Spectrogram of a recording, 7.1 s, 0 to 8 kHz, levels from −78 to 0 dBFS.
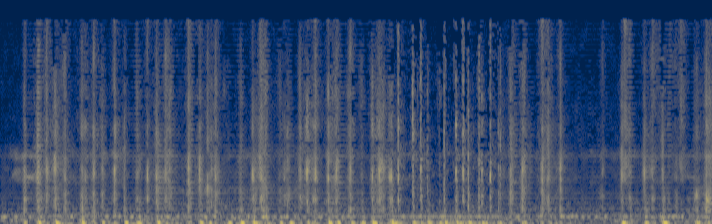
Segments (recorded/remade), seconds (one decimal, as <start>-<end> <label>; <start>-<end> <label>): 0.0-3.9 remade; 3.9-5.0 recorded; 5.0-7.1 remade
